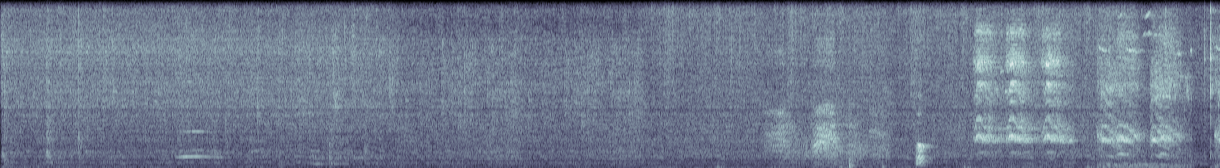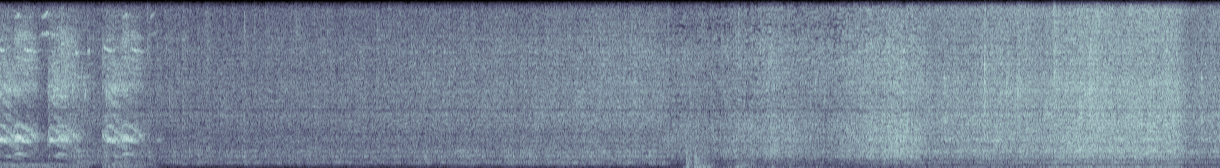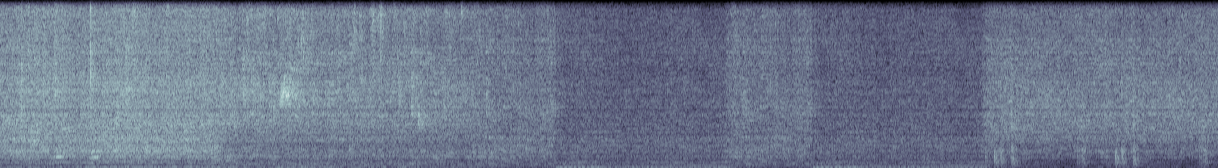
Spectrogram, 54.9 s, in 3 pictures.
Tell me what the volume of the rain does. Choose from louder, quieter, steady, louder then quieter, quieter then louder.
louder then quieter.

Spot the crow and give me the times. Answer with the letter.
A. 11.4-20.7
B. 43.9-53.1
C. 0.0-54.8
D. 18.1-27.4
A.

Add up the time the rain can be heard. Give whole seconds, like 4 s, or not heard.
55 s.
